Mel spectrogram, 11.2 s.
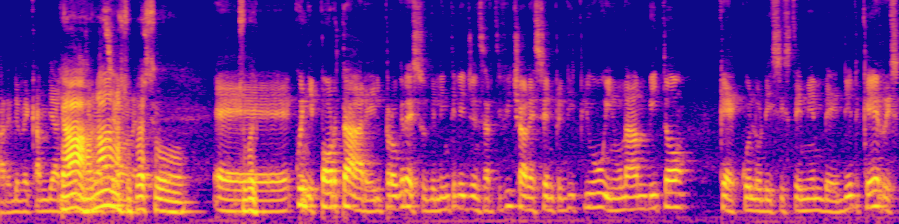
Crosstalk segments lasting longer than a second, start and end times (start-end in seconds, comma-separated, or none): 0.7-1.9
